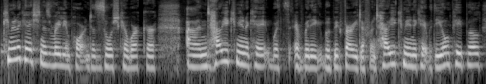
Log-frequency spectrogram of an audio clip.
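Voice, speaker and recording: A woman explains care work in an interview. She talks quickly in a mid-pitched voice with plenty of vocal fry. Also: a little mellow. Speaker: social care worker.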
